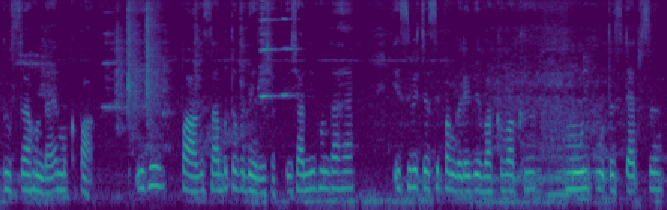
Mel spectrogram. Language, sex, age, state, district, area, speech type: Punjabi, female, 30-45, Punjab, Hoshiarpur, urban, spontaneous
